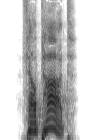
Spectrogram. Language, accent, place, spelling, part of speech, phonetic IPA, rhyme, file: German, Germany, Berlin, vertat, verb, [fɛɐ̯ˈtaːt], -aːt, De-vertat.ogg
- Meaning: first/third-person singular preterite of vertun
